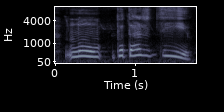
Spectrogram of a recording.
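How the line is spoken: Calling out after someone. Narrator (Russian): крикнула вслед ему, пытаясь остановить друга

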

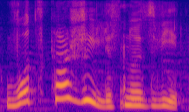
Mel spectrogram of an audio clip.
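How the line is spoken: Indignant voice. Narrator (Russian): возмущенным голосом сказал он

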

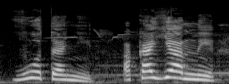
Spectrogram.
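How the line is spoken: Exclaiming crow. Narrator (Russian): воскликнула ворона

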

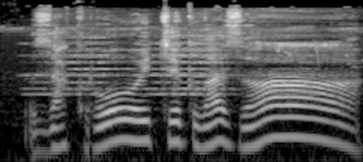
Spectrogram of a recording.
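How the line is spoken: Soft ingratiating voice. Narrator (Russian): вкрадчиво начал

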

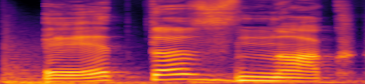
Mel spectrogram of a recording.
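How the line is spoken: Stern repetition. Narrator (Russian): строго повторил Демис

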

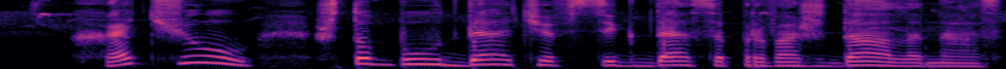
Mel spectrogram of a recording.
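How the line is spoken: Shouted. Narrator (Russian): крикнуло рыжее солнышко

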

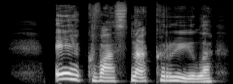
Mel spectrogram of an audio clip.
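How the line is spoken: Laughing. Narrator (Russian): засмеялся Бурундук

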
